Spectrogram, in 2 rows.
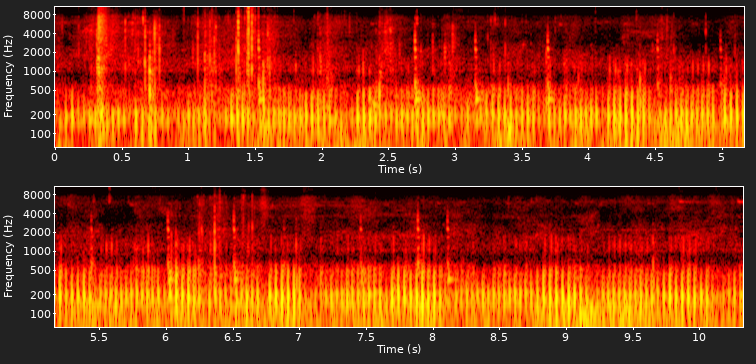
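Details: Stray black cat purring at high volume while being stroked, showing delight, filmed on a GoPro HERO8; steady low rumbling purr, continuous throughout with soft rhythmic pulsing and occasional faint rustling and clicks.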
